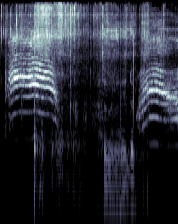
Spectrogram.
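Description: A pet cat meows loudly and close several times, with drawn-out calls at the start and end and someone speaking briefly between them.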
